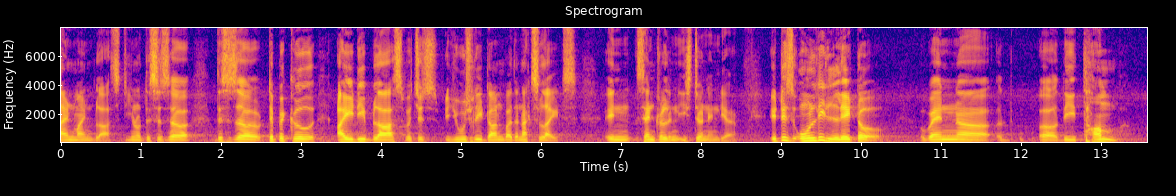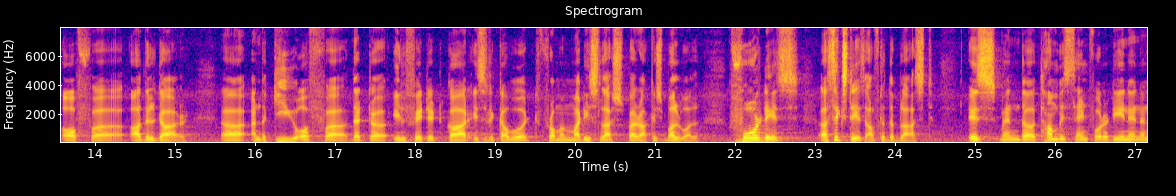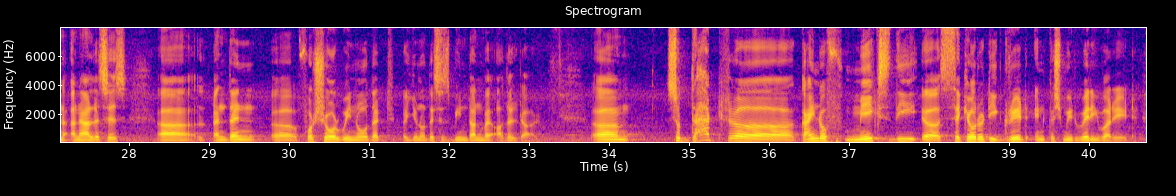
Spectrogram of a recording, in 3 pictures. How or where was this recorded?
live audience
